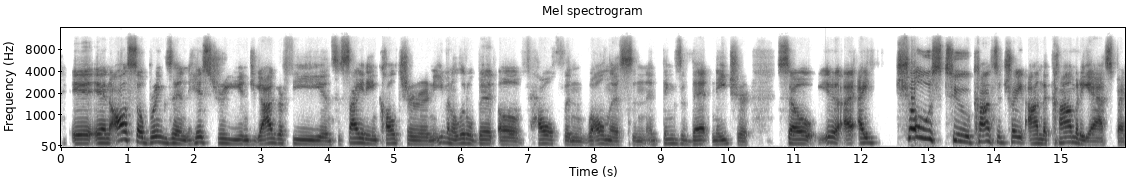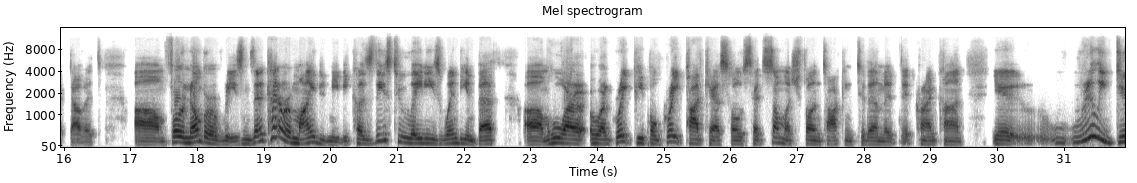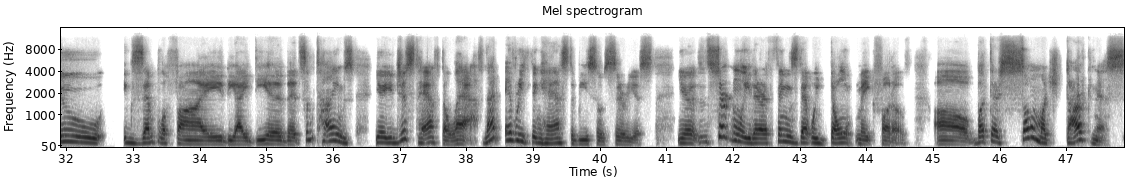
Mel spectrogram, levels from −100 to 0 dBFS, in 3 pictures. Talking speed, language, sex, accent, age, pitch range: 150 wpm, English, male, American, 30-49, 110-160 Hz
